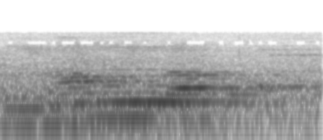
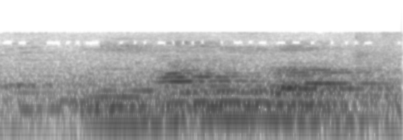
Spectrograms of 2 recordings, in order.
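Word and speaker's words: 日本語: So you've got to pronounce that n with the same amount of time that the other moras. So we're going to say nihongo, nihongo.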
